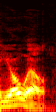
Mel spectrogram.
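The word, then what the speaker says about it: Joel: that are in germany when you see the word j-o-e-l joe l we would say they say yoel in german language today which th the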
